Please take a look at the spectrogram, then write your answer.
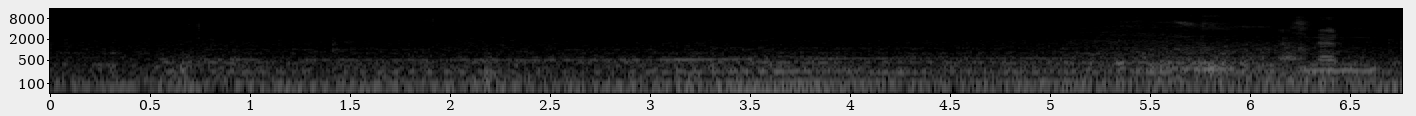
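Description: Heavy night traffic on the Palembang–Jambi highway, a continuous low road rumble of passing cars and larger vehicles, with engine tones rising and falling and a swell midway through.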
